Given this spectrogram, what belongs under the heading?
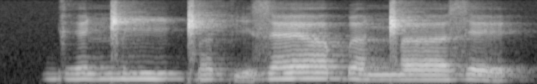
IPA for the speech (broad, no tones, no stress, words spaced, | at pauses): ɡʱeŋ͡ǁiːɡ͡ǁɜ kḭzɛːɐ̯ɓɜ ŋ͡ǁɜːze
